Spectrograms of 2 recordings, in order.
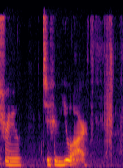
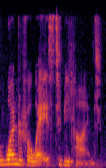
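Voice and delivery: whisper; 6 dB quieter than usual. Real, not acted. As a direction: share it softly like a secret. Reader ends with soft remark.

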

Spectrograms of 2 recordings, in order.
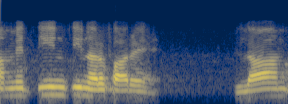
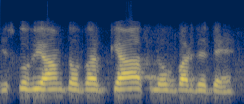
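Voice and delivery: usual speaking voice

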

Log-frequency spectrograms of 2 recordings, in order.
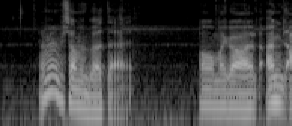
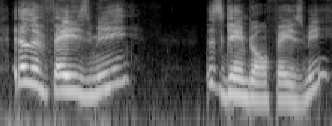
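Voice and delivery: louder and higher bravado; mock tough; 4 semitones higher, 7 dB louder than usual. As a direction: puff it up like a tough guy.

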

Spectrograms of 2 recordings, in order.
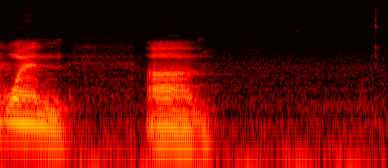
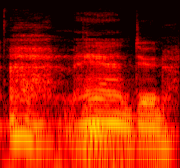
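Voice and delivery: usual speaking voice

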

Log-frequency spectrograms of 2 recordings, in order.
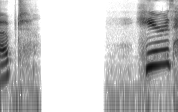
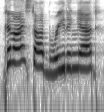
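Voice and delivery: usual speaking voice

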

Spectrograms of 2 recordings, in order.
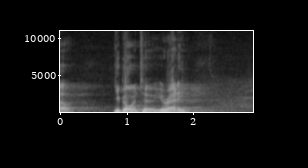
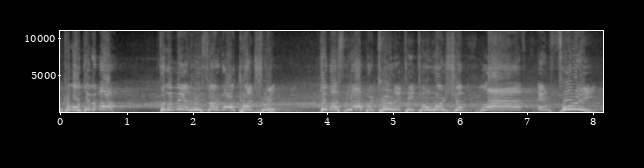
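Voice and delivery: rallying shout; 9 semitones higher than usual. Real, not acted. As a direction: lift the room for the soldiers, full voice. Hyping crowd to honor troops.

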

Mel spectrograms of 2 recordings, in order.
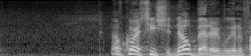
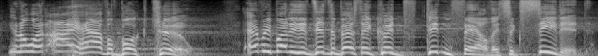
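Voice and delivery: preaching at full force; 9 semitones higher than usual. Acted.

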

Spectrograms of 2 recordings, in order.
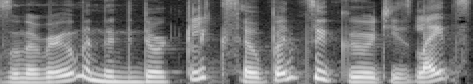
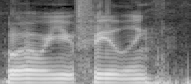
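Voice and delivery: flat; 4 semitones lower than usual. Acted. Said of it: "voice flat".

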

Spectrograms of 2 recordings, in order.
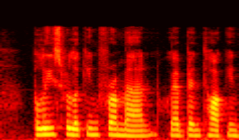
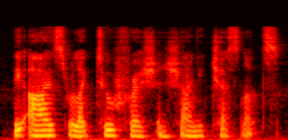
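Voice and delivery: plain reading voice

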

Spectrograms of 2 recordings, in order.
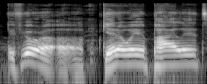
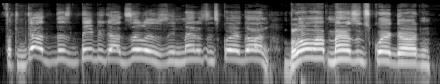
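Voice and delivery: high, mock-frantic alarm; panic, then bellow the command; hammed-up shouting official; 11 semitones higher, 6 dB louder than usual. Acts out panicking movie government.

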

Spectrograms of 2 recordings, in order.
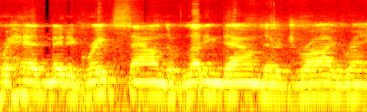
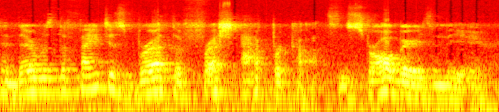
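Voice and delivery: ordinary delivery, nothing marked

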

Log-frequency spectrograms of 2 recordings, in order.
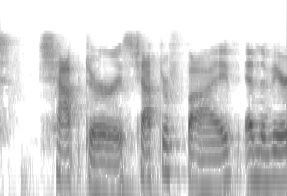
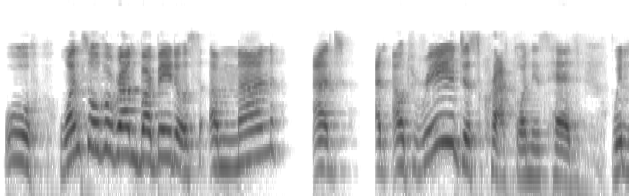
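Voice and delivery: louder island storyteller voice; Timothy voiced; 5 semitones higher, 6 dB louder than usual. Timothy comforts the boy with a tale, louder. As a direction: tell the old tale to comfort.

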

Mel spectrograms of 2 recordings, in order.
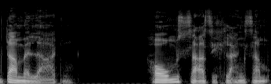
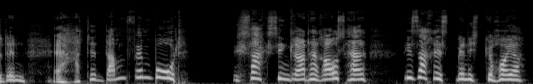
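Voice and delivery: high, grumbling woman's character voice; distrustful boatman's wife; 4 dB louder than usual. A narrator's reading. Wife grumbles about her husband's suspect visitor, high distrustful voice. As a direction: complain in a much higher voice.

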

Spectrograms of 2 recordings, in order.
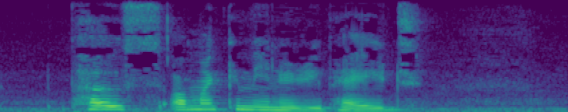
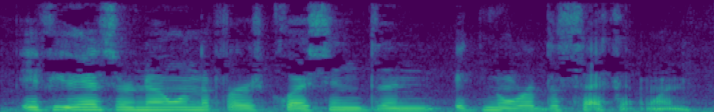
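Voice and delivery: ordinary talk

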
